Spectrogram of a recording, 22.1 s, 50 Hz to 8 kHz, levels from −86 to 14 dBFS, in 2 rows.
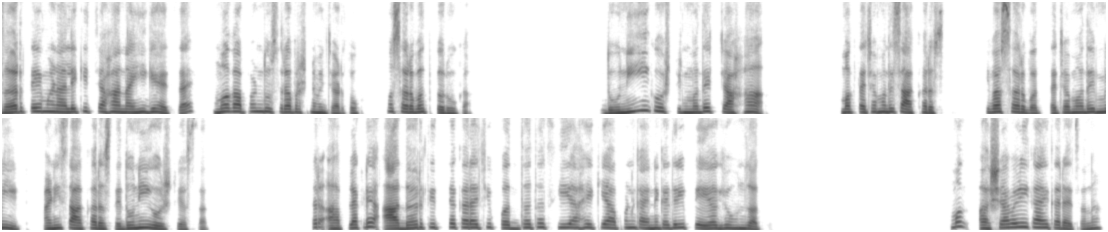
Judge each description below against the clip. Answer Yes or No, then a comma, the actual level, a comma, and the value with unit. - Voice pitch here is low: No, high, 220 Hz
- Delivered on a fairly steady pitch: No, average, 3.4 semitones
